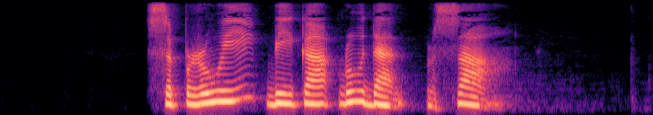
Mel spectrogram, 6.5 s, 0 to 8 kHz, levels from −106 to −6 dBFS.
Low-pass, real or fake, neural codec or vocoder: 7.2 kHz; real; none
